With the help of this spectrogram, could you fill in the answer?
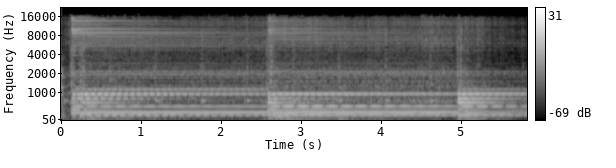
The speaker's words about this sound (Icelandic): Klukkan sló tólf á hádegi.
